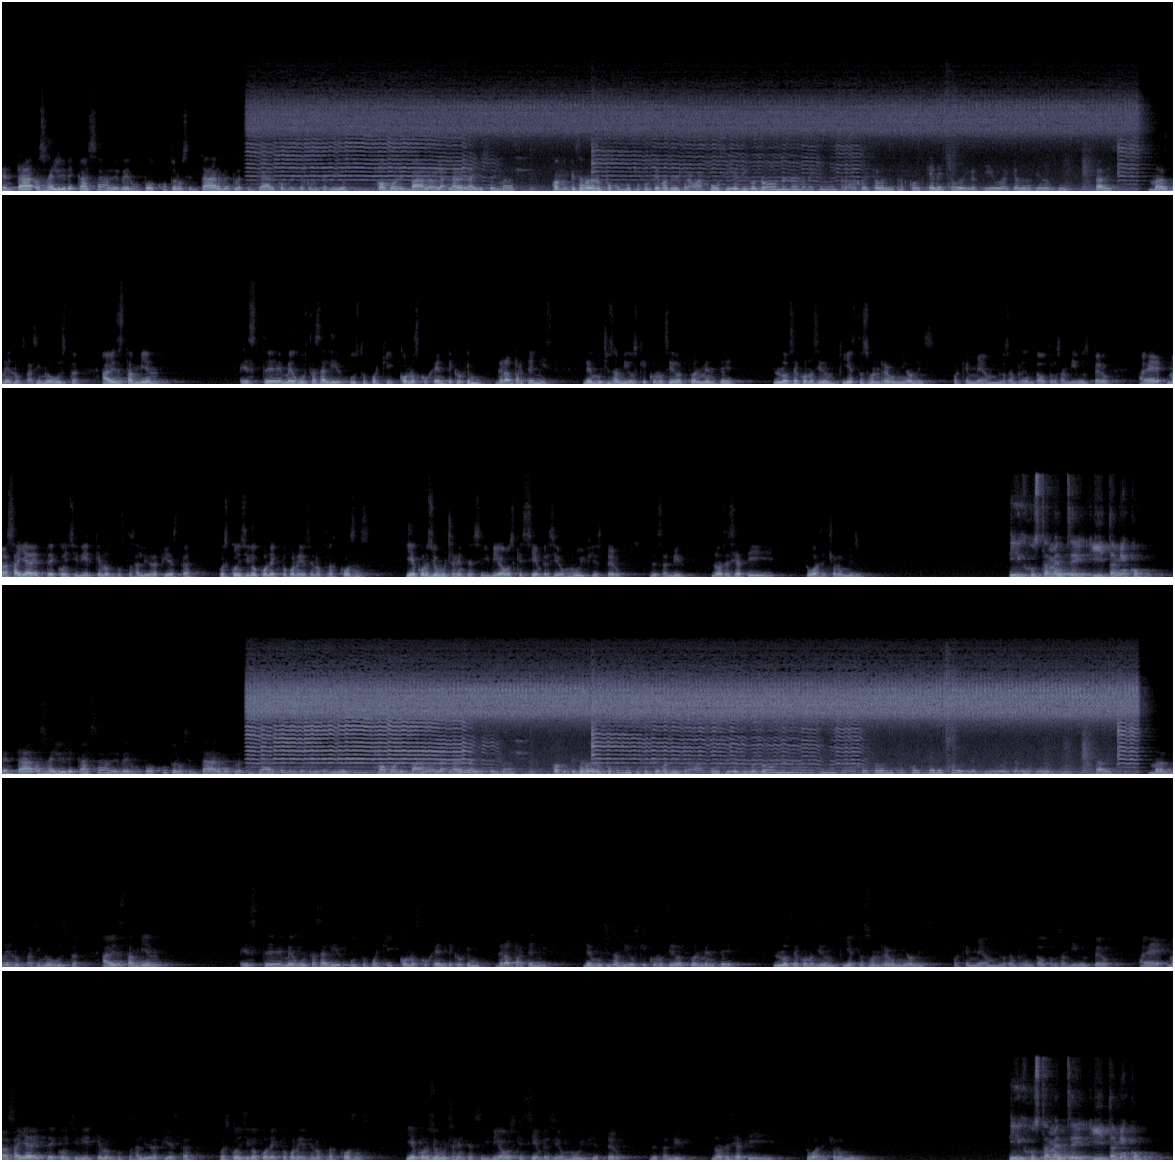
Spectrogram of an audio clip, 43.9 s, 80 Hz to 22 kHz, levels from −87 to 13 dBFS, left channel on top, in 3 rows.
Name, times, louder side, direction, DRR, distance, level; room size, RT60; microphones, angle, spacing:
voice 1, 0.0-4.4 4.7-6.4 6.9-13.3 13.7-13.9 14.3-15.6 15.9-16.6 17.6-21.5 21.9-23.8 24.3-26.2 26.5-28.5 28.9-31.7 32.0-33.8 34.3-37.0 37.4-37.8 38.1-38.9 39.3-40.0, left 3 dB, 70° left, 13 dB, 0.7 m, -34 dB
sound 1, 3.0-14.2, right 9 dB, 40° right, 0.7 m, -34 dB
voice 2, 41.9-43.5, equal, 10° left, 4 dB, 2.0 m, -32 dB
24.0 x 13.0 x 4.0 m, 0.82 s
head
